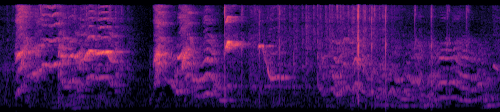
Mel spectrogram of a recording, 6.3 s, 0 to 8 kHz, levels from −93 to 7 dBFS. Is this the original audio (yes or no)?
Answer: yes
